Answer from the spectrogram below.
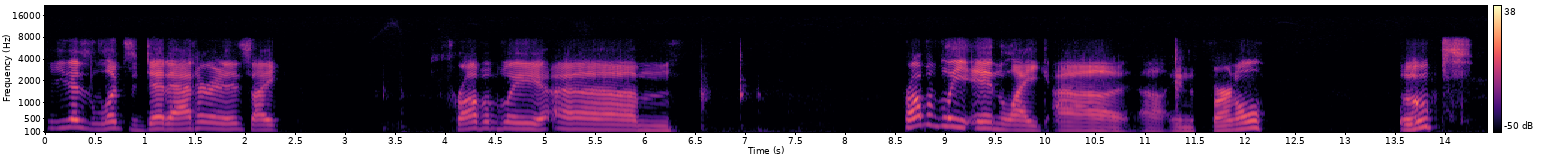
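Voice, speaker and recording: A man's voice: high-pitched, animated, extremely slow, long pauses, smooth, lo-fi sound. A man playing a tabletop roleplaying game, chatting casually in a hesitant, wry way with some swearing.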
